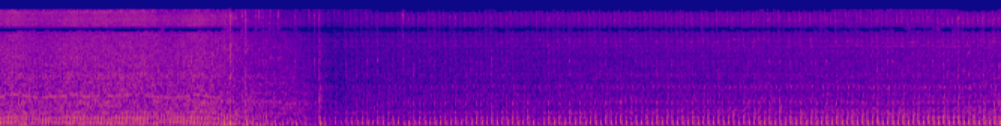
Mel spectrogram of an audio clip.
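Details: Homemade junkyard go-kart small engine, after a carburetor clean with the air box off. A rough high rev drops to a fast, uneven putter with occasional sharp backfire pops. The owner thinks it is running a little lean.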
